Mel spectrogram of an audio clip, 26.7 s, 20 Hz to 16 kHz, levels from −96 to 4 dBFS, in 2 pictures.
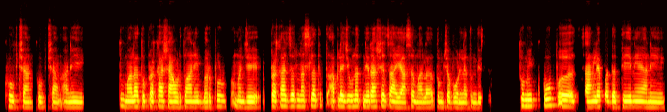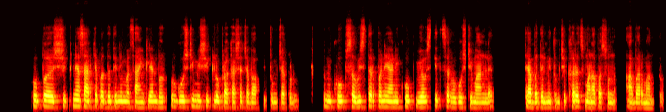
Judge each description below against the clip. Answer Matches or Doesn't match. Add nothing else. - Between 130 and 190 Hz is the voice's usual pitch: Matches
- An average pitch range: Doesn't match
